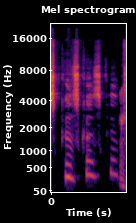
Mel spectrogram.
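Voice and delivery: squeaky scoot. Retold or imitated. Imitating scooting out.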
